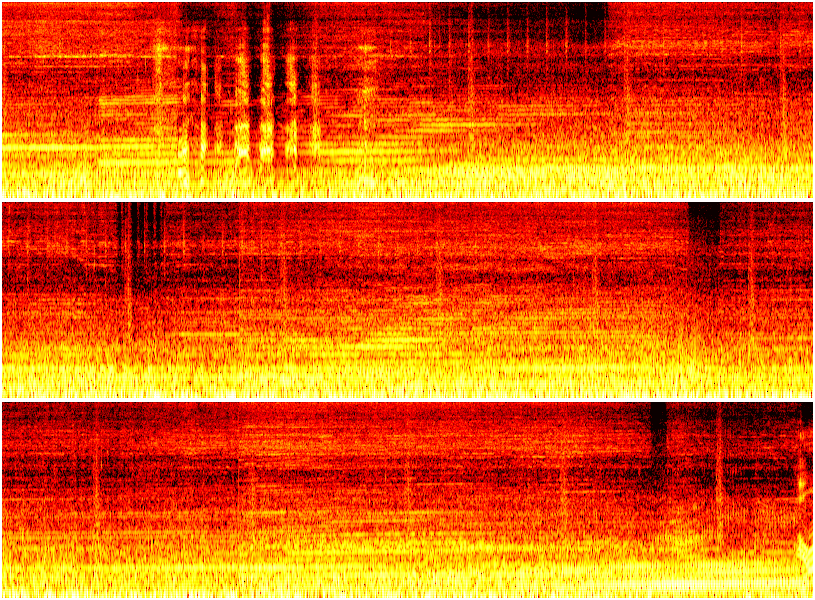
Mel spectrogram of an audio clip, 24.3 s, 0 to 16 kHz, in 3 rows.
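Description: Small-displacement 50cc two-stroke motorcycle engine running hard under way. Its pitch sags slowly through the middle and climbs again near the end as it accelerates, over a constant low rumble of wind on the microphone.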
